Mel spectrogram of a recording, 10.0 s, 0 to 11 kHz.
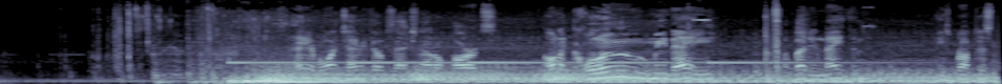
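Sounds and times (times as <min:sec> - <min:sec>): faint low vehicle hum: 0:00.1 - 0:10.0.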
